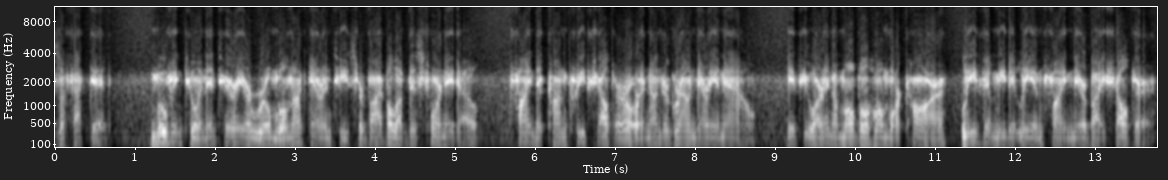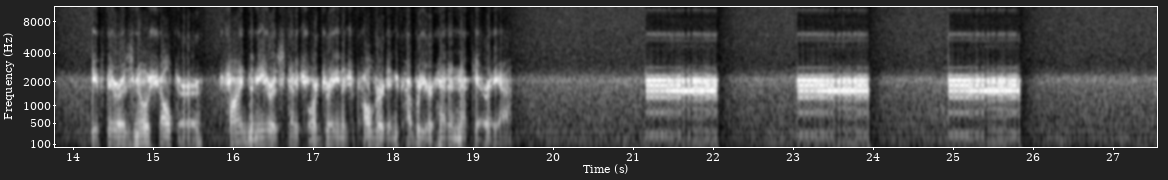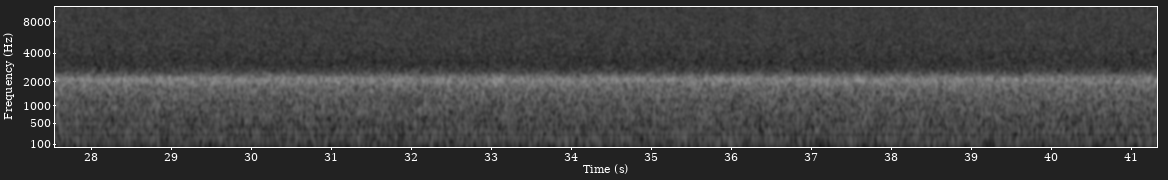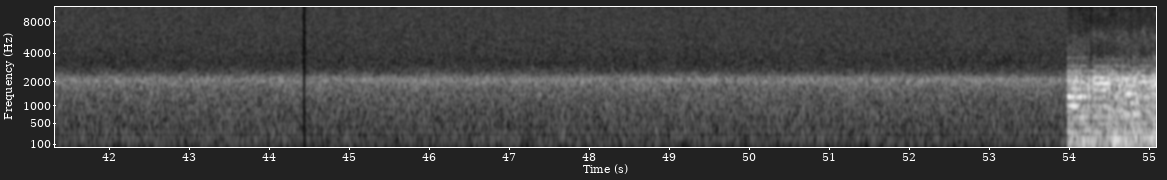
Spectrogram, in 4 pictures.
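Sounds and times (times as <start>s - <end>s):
static hiss: 0.0s - 55.0s
two-tone digital data bursts: 21.2s - 22.1s, 23.1s - 24.0s, 25.0s - 25.9s.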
